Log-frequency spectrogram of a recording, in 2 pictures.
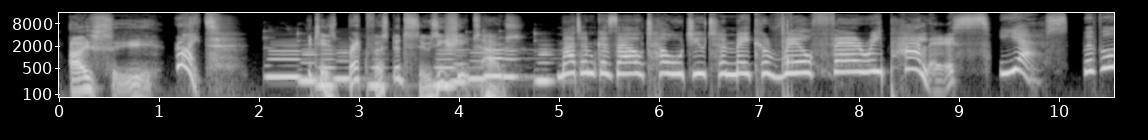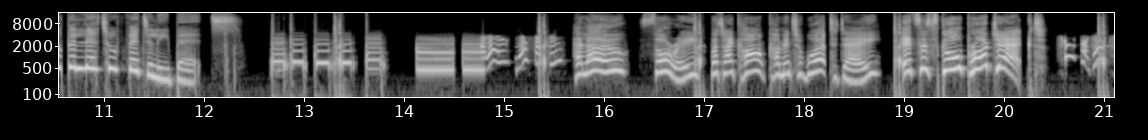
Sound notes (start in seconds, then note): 12.7 dials phone; 14.7 on phone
